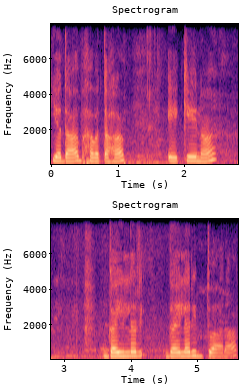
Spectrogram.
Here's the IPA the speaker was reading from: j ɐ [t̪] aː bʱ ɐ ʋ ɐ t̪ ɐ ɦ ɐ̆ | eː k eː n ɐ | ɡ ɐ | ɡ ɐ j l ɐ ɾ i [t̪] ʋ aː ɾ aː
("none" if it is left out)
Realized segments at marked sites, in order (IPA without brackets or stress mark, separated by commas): d̪, d̪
